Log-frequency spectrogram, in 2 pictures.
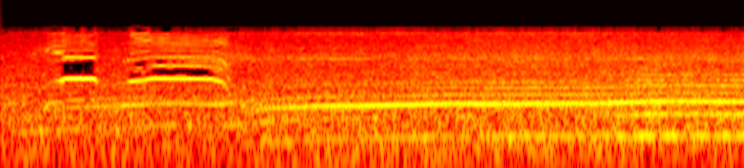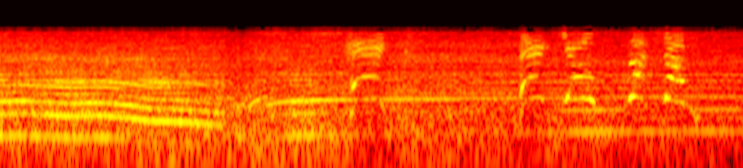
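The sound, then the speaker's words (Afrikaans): Boat outboard motors on the sea in a bay drone loudly and steadily, their hum sliding slightly up and down in pitch, with brief sharp bursts of sound near the start and toward the end, amid the noise of the sea and wind. “Die gedreun van die hangmotors het weggeraak in die gedruis van die see.”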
